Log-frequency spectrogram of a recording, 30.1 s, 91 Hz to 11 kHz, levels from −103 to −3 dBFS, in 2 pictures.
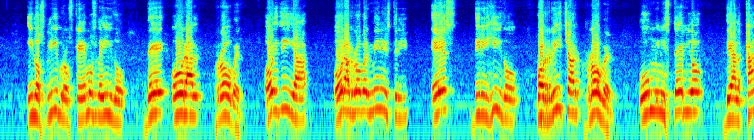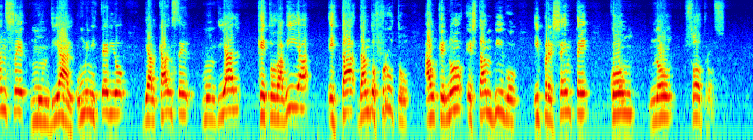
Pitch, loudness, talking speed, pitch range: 220 Hz, -17 LUFS, 85 wpm, 195-235 Hz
